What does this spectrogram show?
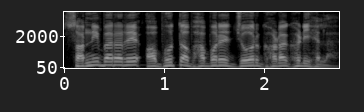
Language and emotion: Odia, neutral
